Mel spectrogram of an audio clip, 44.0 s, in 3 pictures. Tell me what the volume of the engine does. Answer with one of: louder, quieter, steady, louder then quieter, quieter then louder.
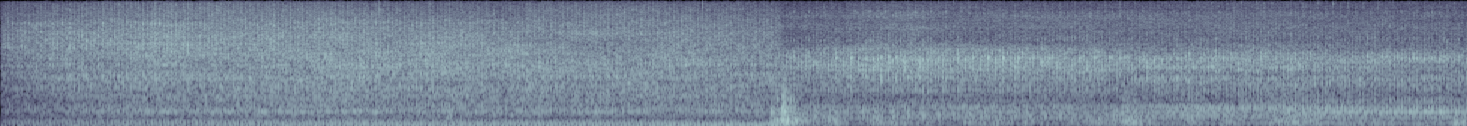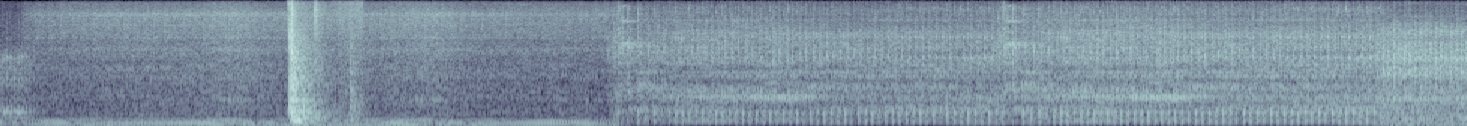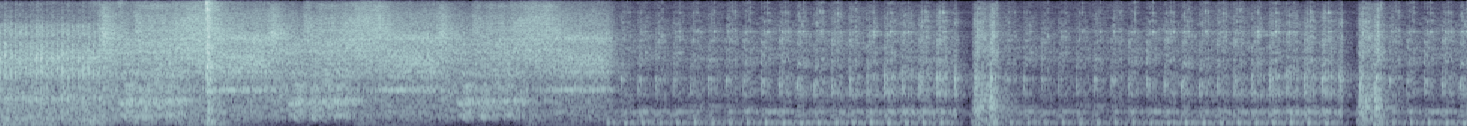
louder then quieter.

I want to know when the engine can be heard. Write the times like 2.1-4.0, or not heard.
0.0-43.9.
